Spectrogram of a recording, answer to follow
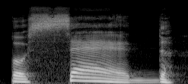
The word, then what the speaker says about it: possèdent: Possède. Et bien sûr, le ENT, vous ne le prononcez pas.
